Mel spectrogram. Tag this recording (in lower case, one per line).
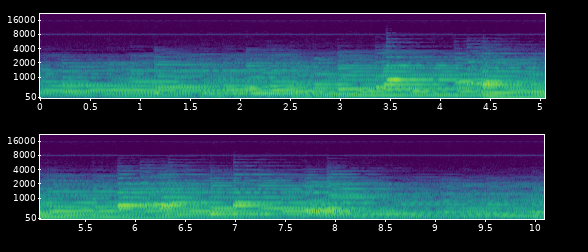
music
